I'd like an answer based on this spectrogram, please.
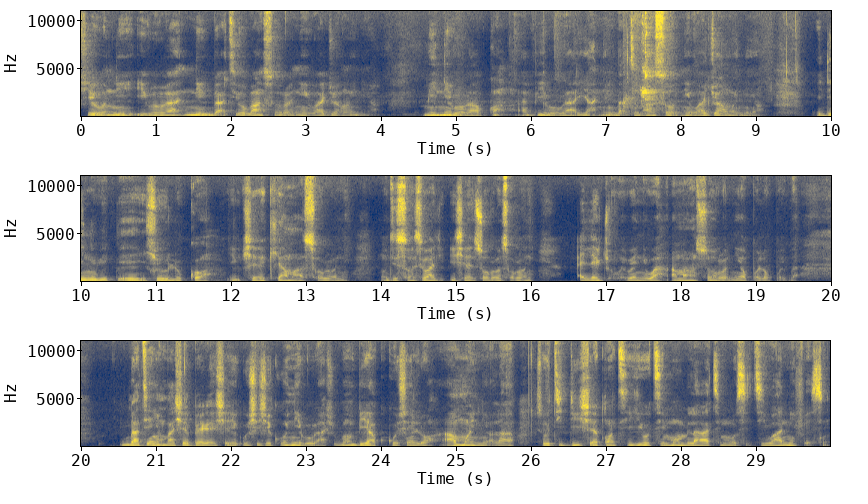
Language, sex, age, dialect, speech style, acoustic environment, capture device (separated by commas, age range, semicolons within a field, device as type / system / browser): Yoruba, male, 25-34, Nigeria - Ibadan, focused, silence, mobile / Linux / Chrome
